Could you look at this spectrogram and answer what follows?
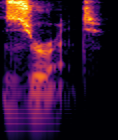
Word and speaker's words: Xurrent: So like current except with an X and it's pronounced like Xerox Zurent, if you will.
